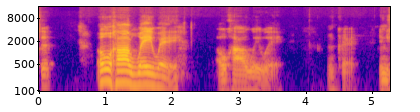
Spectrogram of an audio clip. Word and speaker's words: Ohawhewhe: But how do you pronounce it? Ohawhewhe.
